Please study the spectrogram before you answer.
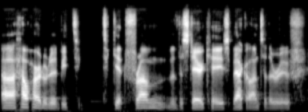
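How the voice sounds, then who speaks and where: A man with a very low voice talks casually as a player in a tabletop roleplaying game. He is hesitant and thinks aloud, with plenty of gravelly fry. The sound is close and dry, with faint music behind him. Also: expressive, moderate pace, sharp tone, no echo.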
